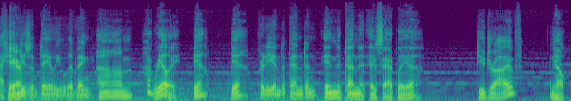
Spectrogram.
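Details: Adults in conversation; normal speech.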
